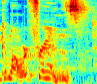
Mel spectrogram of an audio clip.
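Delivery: normal talking voice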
